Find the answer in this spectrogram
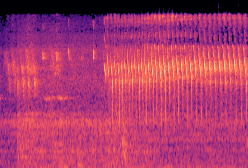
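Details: Canary singing to stimulate mating: faint scattered notes over hiss, then a loud, fast rattling trill of rapid repeated notes lasting about three seconds.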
